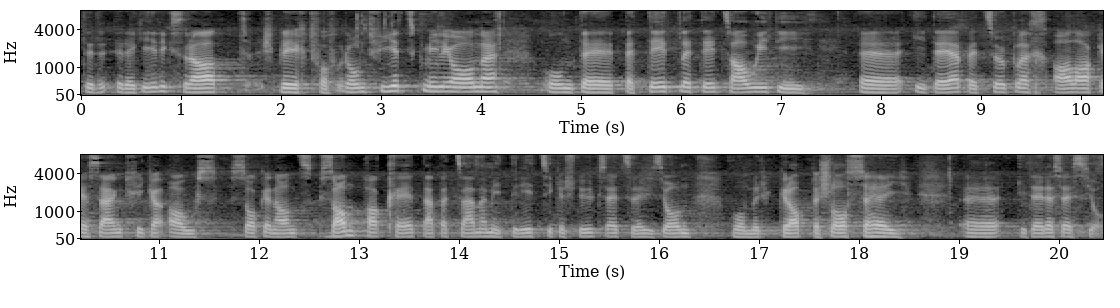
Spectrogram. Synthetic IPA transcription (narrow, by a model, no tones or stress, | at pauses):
d̥əɾɾɛɡiəɾɪksrɑːtʃpɾɪχtfɔɾʊntfiəɾt͡skmiljoːnə | ʊndɛːb̥ɛtɪtlətɪt͡sɑlːid̥iː | id̥eːəb̥ɛt͡søɡləχɑːlɑːɡ̥əsæŋkχiɡəʔɑwsː | oɡenɑntsksɑmt̚pʰɑkʰeːt̪æb̥ət͡sæməmɪt̚d̥əɾjɪt͡siɡ̥əʃtyːɾksɛt͡sɾɛvisjoːn | ʋɔməɾɡ̥ɾɑd̚b̥ɛʃlɔsəhɛɪ | ɛː | id̥ɛɾəsɛsjo̰ːn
